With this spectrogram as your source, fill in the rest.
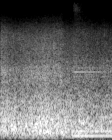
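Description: Ocean surf splashing against a rocky seashore, a steady broadband wash of water with wind noise buffeting the microphone throughout, close and continuous with no voices.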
